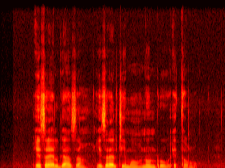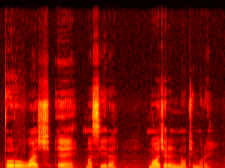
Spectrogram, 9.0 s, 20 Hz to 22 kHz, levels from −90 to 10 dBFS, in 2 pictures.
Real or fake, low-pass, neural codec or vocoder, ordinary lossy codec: real; none; none; none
